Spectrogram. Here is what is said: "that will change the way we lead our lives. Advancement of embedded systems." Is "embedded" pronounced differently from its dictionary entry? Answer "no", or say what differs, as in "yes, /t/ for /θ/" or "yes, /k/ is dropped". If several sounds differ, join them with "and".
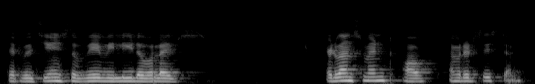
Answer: yes, /b/ is dropped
